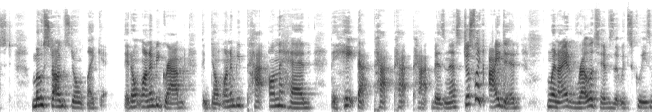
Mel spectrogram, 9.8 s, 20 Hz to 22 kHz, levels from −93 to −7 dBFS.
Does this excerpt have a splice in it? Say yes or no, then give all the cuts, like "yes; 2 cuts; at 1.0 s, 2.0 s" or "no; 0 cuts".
no; 0 cuts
